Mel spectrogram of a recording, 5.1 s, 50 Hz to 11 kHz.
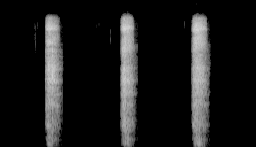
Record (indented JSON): {
  "exhalation_length": "5.1 s",
  "exhalation_amplitude": 23343,
  "exhalation_signal_mean_std_ratio": 0.28,
  "survey_phase": "beta (2021-08-13 to 2022-03-07)",
  "age": "45-64",
  "gender": "Male",
  "wearing_mask": "No",
  "symptom_none": true,
  "smoker_status": "Ex-smoker",
  "respiratory_condition_asthma": false,
  "respiratory_condition_other": false,
  "recruitment_source": "REACT",
  "submission_delay": "1 day",
  "covid_test_result": "Negative",
  "covid_test_method": "RT-qPCR",
  "influenza_a_test_result": "Negative",
  "influenza_b_test_result": "Negative"
}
